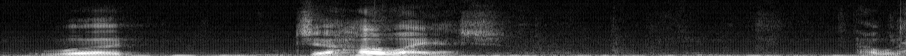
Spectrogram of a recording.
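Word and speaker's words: Jehoash: you pronounce that josh i would pronounce it based on the hebrew would jehoesh i would say you know instead of just joe as i'd say je ho ash i would pronounce h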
